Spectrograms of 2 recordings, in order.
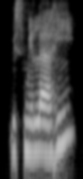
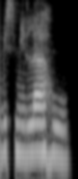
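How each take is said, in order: First: The word ends with an 'i' vowel. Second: The word ends with a 'u' vowel. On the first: The speaker calls it right. "Harusnya bismillahi" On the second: The speaker calls it wrong. "malah bismillahu"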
